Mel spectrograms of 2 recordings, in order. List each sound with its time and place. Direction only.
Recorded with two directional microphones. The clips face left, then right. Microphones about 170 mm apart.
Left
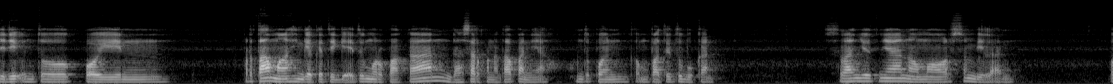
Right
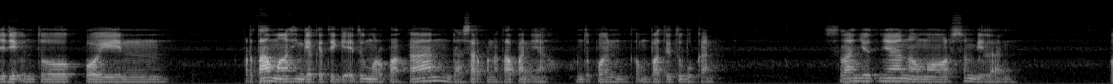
0.0 s speech: 45° left (ahead or behind)
8.3 s speech: 45° left (ahead or behind)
